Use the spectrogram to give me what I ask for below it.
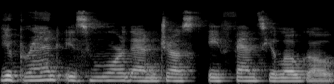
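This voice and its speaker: This woman has a non-native accent. Her voice sits fairly low. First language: not English. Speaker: presenter, business coach. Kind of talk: live online training. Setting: livestream. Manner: hesitant, with fillers.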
